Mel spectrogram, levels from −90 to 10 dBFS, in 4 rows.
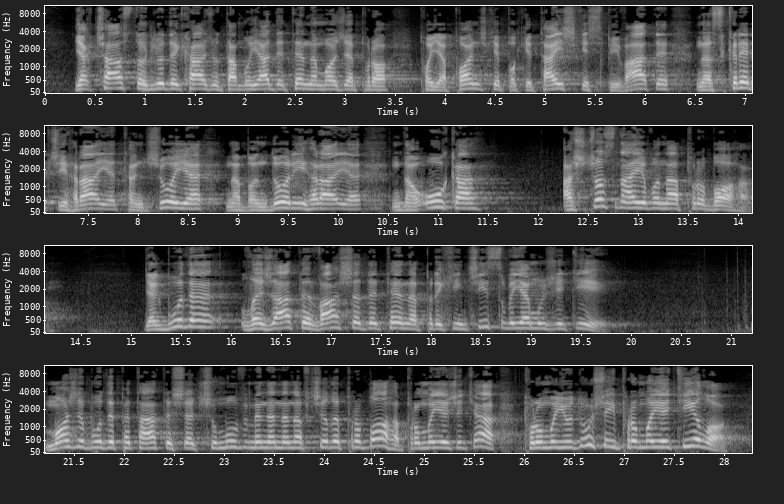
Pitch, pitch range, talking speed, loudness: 190 Hz, 160-215 Hz, 115 wpm, -16 LUFS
